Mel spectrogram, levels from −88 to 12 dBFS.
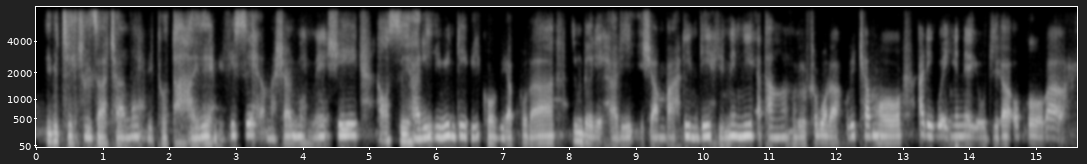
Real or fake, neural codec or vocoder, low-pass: fake; codec, 16 kHz, 1 kbps, X-Codec, HuBERT features, trained on balanced general audio; 7.2 kHz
